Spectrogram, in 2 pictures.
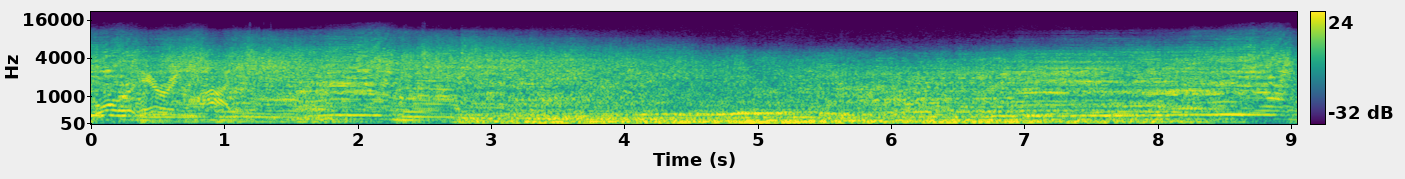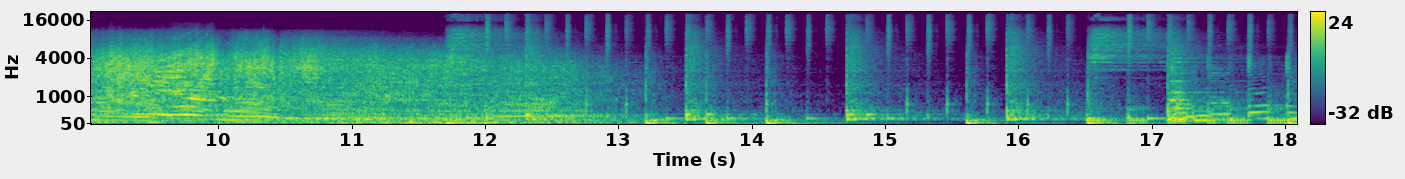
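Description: Race cars in a dirt track heat race roar loudly nearby for several seconds. Engines rise and fall as the cars pass, with choppy revving toward the end and an announcer talking over them.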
